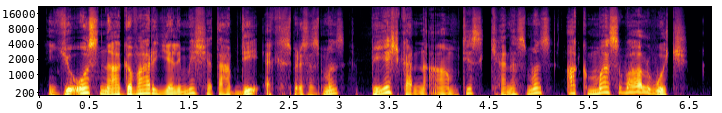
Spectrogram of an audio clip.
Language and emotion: Kashmiri, disgusted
